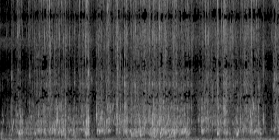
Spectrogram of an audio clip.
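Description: Muddy water sloshing and splashing in a tub as a hand swishes a toy tanker truck back and forth through it to wash off the mud, dying down shortly before the end.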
